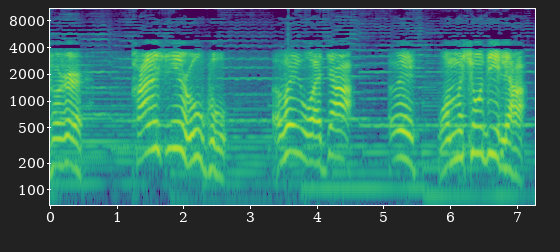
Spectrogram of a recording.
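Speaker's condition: Cerebellar atrophy; onset age 14 to 15, possibly head trauma, nearly paralyzed, cannot care for self, disabled; age 44, about 30 years since onset, fully dependent on 76-year-old mother for daily care; speech sounds somewhat different from ordinary people

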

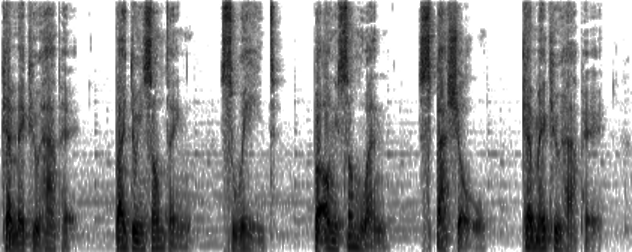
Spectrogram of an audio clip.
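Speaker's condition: No condition

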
